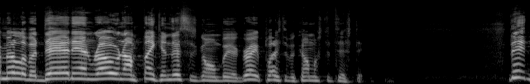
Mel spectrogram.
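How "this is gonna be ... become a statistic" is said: muttered thought. Retold or imitated. Inner thought, dead-end road worry.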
